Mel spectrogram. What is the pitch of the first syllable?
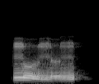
falling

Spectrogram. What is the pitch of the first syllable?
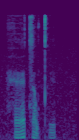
rising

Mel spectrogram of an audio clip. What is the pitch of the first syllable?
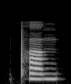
high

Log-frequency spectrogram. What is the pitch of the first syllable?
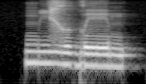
low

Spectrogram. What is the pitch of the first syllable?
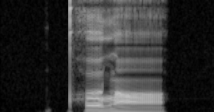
high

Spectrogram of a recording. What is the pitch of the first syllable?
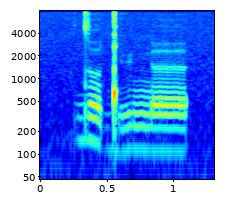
falling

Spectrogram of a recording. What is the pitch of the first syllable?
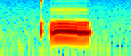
low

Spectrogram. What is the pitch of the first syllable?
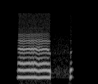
high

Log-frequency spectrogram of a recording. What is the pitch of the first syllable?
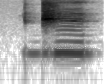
high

